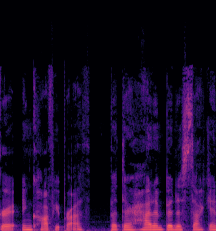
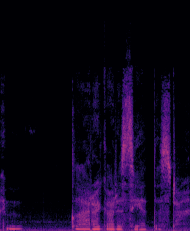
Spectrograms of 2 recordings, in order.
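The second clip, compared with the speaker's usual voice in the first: soft breathy whisper, half to the night; whispered softly; 4 semitones higher, 11 dB quieter than usual. A narrator's reading. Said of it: "so softly it seems like she's talking".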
